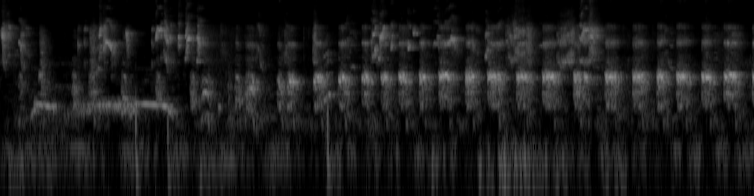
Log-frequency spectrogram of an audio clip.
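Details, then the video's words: Chukar partridge calling: a rapid run of dry, clucking chuk notes repeated about five times per second, building steadily. Long low drawn notes, higher chattering bird calls and faint low rumbling sound alongside. "Chakor ki awaz"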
